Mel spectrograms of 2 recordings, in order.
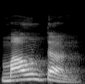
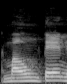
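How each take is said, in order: First: माउंटेन ending as "tun"; short अ ending. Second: माउंटेन with a clear "tain"; full "ten" ending. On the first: Teacher showing the rule, माउंटेन as "mountun". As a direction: reduce the last vowel of माउंटेन to अ. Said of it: "अ उच्चारण हो रहा है". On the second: Teacher giving the common reading, माउंटेन as "moun-tain". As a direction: end माउंटेन on a long ए. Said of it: "इसे भी बोलिए". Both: Shown as a demonstration.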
